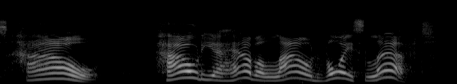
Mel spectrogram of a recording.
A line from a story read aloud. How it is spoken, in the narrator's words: Jesus cried out with a loud voice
